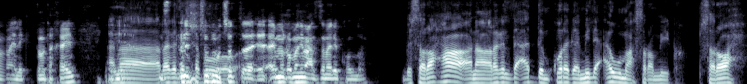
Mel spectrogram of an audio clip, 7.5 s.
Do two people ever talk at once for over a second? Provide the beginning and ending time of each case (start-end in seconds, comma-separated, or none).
1.1-2.4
